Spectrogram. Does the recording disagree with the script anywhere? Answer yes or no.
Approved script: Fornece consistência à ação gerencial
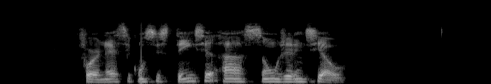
no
